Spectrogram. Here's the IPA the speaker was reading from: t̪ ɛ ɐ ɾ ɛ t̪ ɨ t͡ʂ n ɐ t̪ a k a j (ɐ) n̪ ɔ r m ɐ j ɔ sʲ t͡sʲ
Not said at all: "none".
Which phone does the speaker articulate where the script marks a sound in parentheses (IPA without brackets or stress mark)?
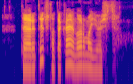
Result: ɐ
